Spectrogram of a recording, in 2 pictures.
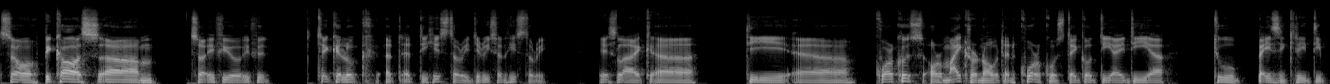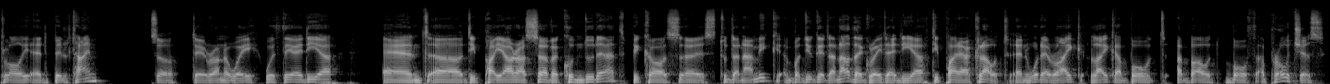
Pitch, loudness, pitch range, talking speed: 100 Hz, -27 LUFS, 95-110 Hz, 170 wpm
